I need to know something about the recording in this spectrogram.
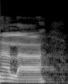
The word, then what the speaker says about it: Alá: que todos se sometan al islam Ahora cuando usted escucha la palabra al a L A con acento en la segunda a eso es su Dios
